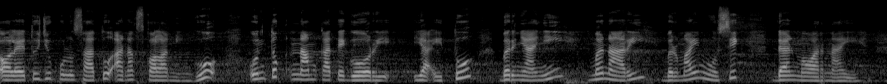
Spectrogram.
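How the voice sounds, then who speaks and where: Speaking at a moderate pace, a woman uses a normal speaking voice and lively intonation. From Indonesia, Makassar (Sulawesi). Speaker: Sunday school teacher. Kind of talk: welcome speech at church service. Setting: church. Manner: formal.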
